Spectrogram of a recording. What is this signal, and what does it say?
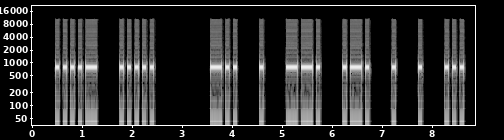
Morse code, heard as a keyed tone, about 16 wpm, spaced as for 11 wpm, 800 Hz. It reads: 45 DEGREES
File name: CW Code Groups @10WPM / Weather Sets / Weather 3 17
